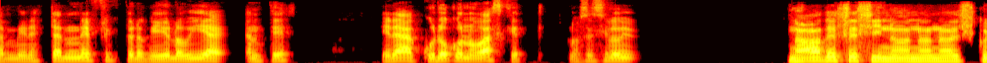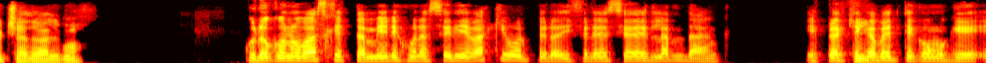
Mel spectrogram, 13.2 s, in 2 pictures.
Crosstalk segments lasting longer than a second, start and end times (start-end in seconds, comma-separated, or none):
none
